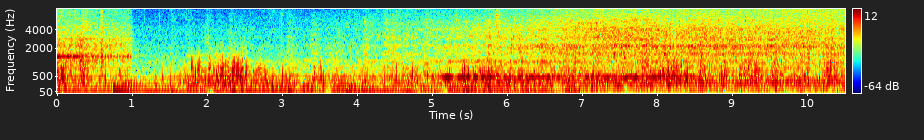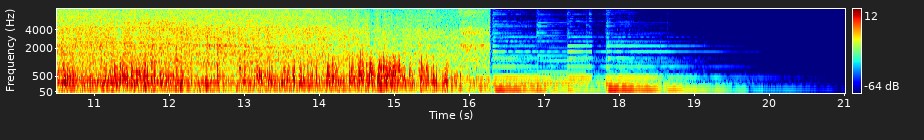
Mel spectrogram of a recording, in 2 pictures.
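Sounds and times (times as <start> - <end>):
electric train passing: 0.0 - 16.3
wheels clattering over rail joints: 1.9 - 15.8
steady high tone: 4.1 - 10.6.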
